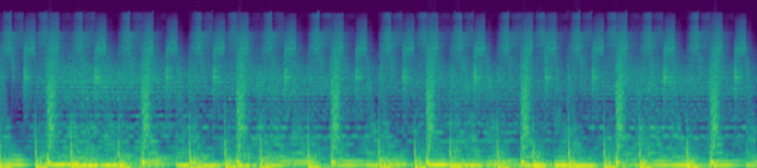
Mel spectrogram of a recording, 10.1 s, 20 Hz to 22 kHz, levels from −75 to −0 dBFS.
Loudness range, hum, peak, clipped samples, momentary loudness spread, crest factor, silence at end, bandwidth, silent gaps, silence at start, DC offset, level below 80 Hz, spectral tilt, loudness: 1 LU; none; 0 dBFS; 0.6%; 4 LU; 8 dB; 0 s; 16.5 kHz; none; 0 s; under 0.1%; -16 dBFS; -5 dB/octave; -10 LUFS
